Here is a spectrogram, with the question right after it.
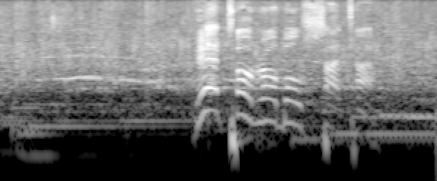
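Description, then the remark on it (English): A crowd claps steadily and shouts to the Lord after a prayer for healing in Jesus' name, loud voices rising up in excited shouts and cries partway through, the clapping continuing as a dense patter underneath. “If you believe it, clap your hands and shout to the Lord.”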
